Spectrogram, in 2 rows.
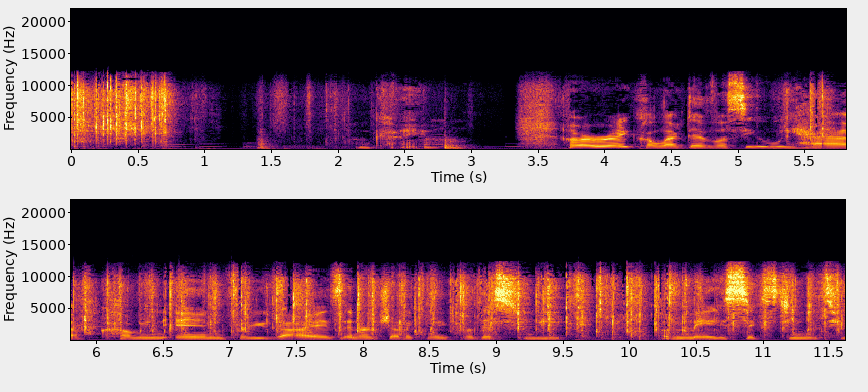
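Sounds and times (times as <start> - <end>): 
deck of tarot cards being shuffled: 0.0 - 2.1, 5.4 - 11.6
speech: 2.2 - 3.0, 3.7 - 11.6.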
